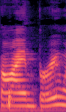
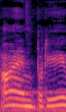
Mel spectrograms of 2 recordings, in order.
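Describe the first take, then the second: First: It is said in the speaker's plain accent. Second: It is said in a Scottish accent. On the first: The speaker calls it wrong. "You almost can't say it like Iron Brew anymore" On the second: The speaker calls it right. "with a Scottish accent"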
